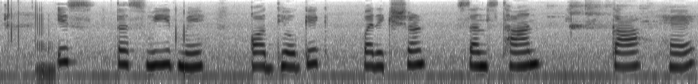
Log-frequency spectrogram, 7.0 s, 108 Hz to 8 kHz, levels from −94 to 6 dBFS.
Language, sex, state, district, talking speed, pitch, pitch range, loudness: Hindi, female, Madhya Pradesh, Katni, 70 wpm, 275 Hz, 270-300 Hz, -12 LUFS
